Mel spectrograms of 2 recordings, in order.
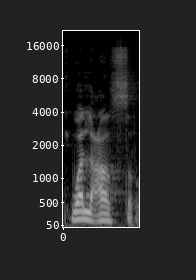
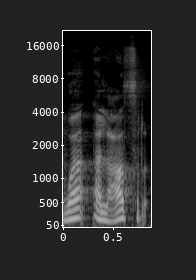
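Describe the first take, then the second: First: The words run together without a glottal stop. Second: The glottal stop before the article is pronounced. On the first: The speaker calls it right. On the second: The speaker calls it wrong. "On ne va pas dire"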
